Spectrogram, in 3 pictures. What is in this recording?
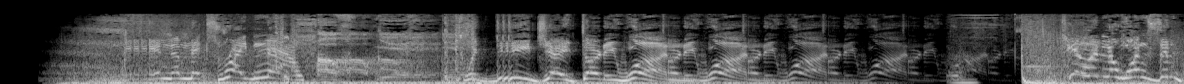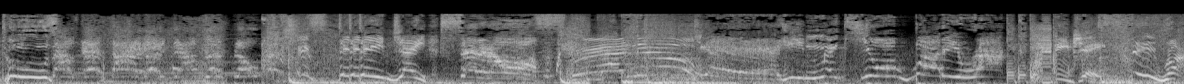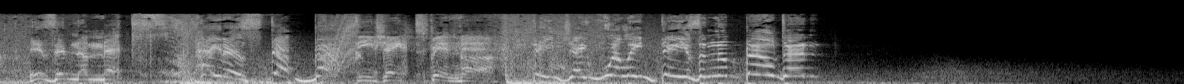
MANNY DJ DROP DEMO
DJ, Drops, Mixtape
